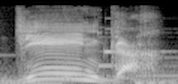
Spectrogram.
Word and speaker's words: деньгах: Оказывается, в пословице «не в деньгах счастье» ударение нужно ставить на «е», не в деньгах.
